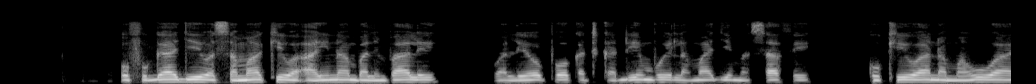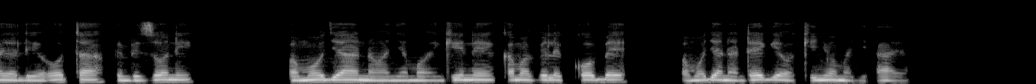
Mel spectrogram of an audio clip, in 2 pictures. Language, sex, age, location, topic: Swahili, male, 25-35, Dar es Salaam, agriculture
